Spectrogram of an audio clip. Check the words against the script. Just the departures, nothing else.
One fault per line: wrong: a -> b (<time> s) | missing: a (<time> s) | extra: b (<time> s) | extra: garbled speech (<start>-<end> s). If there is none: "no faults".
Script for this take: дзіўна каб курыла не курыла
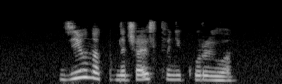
wrong: курыла -> начальства (1.2 s)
